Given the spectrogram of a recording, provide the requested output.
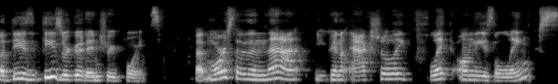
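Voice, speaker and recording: The voice sounds energetic, with very wide pitch swings. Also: woman. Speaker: recruiting sourcing expert. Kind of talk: webinar presentation. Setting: live webinar. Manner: casual, energetic.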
